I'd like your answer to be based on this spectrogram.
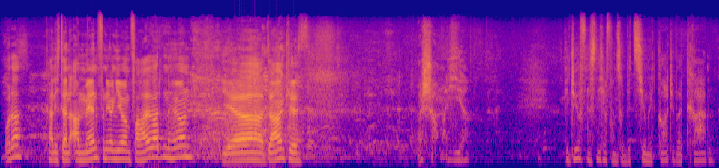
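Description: A young man preaching a sermon to a congregation, animated, swinging from hushed whispers to loud shouting. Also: fairly high pitch, a little fast, pauses often, noisy background. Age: young adult. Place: church hall before a congregation.

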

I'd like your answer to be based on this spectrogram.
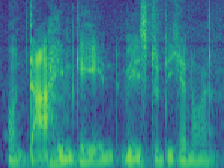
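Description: Husky-voiced man preaching, bright edge. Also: very deep voice, fairly quick. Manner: swings between emphatic outbursts and quiet asides; conversational preaching with direct questions to listeners. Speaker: pastor. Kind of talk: sermon.

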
